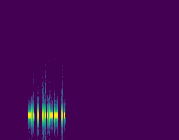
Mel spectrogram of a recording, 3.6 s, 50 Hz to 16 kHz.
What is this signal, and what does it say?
Morse code, heard as a keyed tone, about 52 wpm, 700 Hz. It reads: NE3I
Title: USA Call Signs - 4 Characters - Repeated 3x - 50wpm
